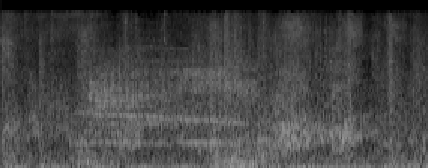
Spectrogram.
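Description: A creature snarls and shrieks.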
